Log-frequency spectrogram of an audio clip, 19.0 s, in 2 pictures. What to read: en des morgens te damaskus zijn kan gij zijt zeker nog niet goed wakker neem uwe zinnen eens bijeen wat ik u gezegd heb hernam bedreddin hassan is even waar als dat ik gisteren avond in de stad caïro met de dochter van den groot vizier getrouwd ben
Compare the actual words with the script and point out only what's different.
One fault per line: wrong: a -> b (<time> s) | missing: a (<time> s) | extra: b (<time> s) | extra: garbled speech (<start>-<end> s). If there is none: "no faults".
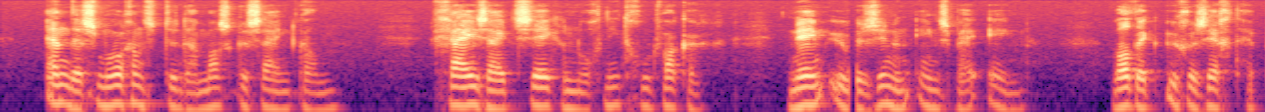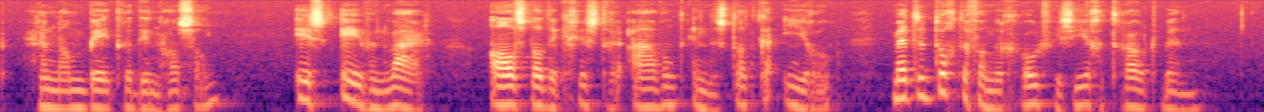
no faults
